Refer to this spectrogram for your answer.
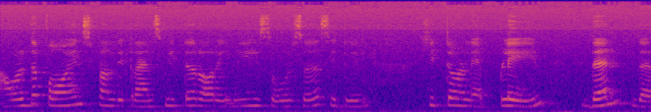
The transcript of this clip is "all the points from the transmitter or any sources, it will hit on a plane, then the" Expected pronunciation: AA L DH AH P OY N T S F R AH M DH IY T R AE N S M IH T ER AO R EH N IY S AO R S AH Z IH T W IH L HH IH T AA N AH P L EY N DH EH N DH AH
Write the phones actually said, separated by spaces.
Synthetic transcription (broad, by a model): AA L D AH P OY N T S F R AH M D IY T R AE N S M IH T ER AO R EH N IY S AO R S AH S IH T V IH L HH IH T AA N AH P L EY N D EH N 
